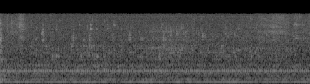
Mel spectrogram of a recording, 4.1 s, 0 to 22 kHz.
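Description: Cooling water trickling out of a glass CO2 laser tube through its hose, draining back into the water cooler, over a steady low hum.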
